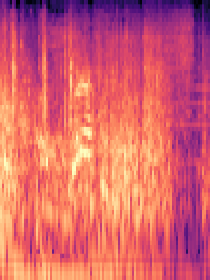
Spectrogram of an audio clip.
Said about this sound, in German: Der Glatzkopf zögerte nur einen kurzen Moment. Dann griff er blitzschnell nach einem Stuhl und schleuderte ihn den Dreien entgegen.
